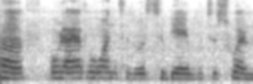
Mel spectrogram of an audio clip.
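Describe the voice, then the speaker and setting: At a moderate pace, a woman talks in a fairly high pitch. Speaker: poet. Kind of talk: poetry reading. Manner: expressive reading.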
